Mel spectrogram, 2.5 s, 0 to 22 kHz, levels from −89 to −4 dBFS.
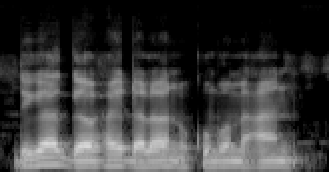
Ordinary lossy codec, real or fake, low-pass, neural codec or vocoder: none; fake; 19.8 kHz; autoencoder, 48 kHz, 128 numbers a frame, DAC-VAE, trained on Japanese speech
